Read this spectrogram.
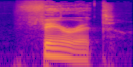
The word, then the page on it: ferret: American English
